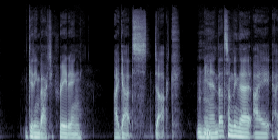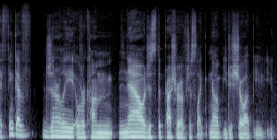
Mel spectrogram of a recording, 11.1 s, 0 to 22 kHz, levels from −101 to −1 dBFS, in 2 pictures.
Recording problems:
none

